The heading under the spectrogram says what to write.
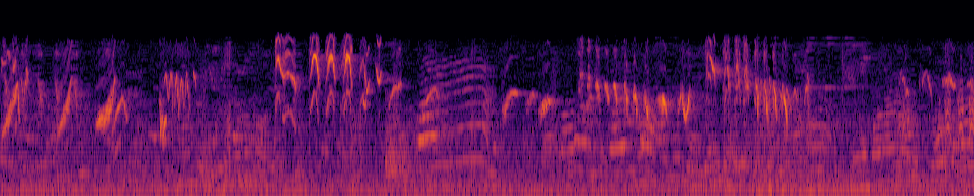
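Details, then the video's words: Greater green leafbird in song against a rival opponent: dense, varied whistled phrases with quick upward slurs, fast trilled bursts and rapid chattering runs, with overlapping notes suggesting more than one bird singing. "cucak ijo Akhirnya dapat LAWAN tempur.."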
